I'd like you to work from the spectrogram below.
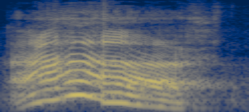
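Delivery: high, loud "ah" falling off; loud cry. Pretend. Game master cries out in play.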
